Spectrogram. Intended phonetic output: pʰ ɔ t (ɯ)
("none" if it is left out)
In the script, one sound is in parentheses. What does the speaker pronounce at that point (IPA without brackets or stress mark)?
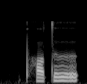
ɯ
